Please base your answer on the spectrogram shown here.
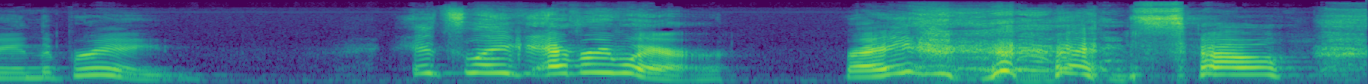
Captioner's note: laughs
